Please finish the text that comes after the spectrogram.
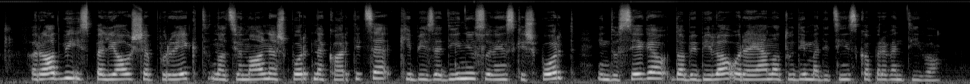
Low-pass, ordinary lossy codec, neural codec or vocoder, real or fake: none; none; none; real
